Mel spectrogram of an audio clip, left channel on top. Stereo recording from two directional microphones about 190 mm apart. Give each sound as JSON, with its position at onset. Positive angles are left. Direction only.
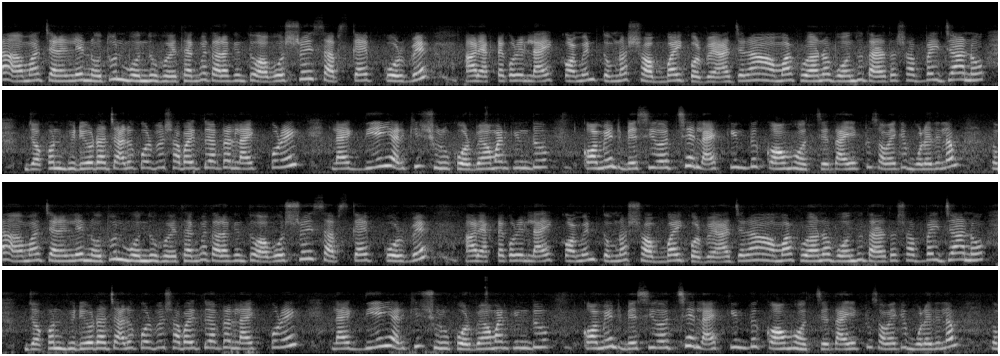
{"t": 0.0, "sound": "a woman's voice", "side_deg": -15}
